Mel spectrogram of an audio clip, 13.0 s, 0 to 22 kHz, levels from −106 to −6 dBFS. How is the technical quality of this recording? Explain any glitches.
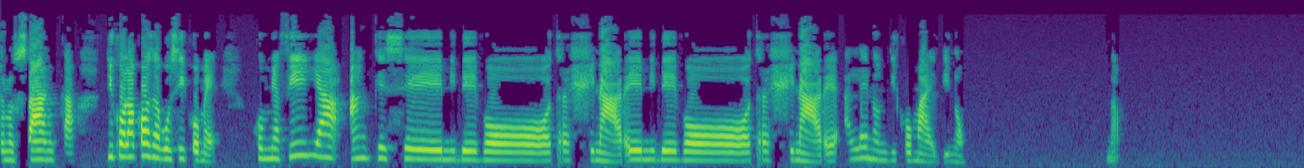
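The recording has one glitch. A stream segment is repeated from 6.28 to 8.28 s: the player delivered the same chunk of the stream twice, so about 2.0 s of the speech plays again just before "a lei non dico", with a small blip at the jump back.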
